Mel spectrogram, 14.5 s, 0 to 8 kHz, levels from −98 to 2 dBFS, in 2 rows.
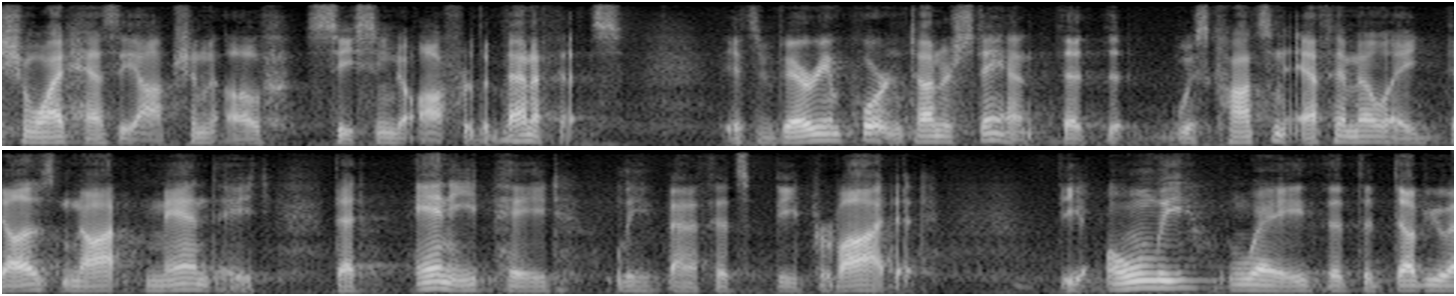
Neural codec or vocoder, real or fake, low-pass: autoencoder, 48 kHz, 32 numbers a frame, DAC-VAE, trained on Japanese speech; fake; 7.2 kHz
